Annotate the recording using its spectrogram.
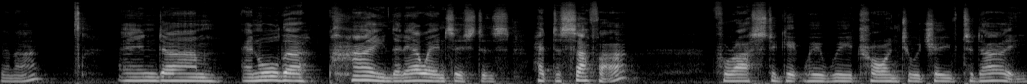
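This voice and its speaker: This woman has a fairly low pitch and fairly even intonation. She talks at a very slow pace. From Australia, Gippsland, Victoria. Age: 60s. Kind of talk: podcast interview, personal storytelling. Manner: hesitant, many fillers.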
